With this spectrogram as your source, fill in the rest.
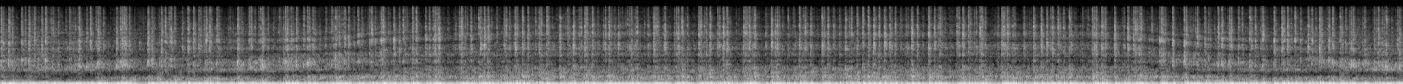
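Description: A sports car's engine revs up and settles back down.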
